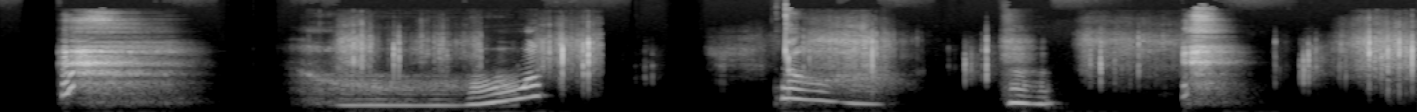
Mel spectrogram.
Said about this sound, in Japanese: 今度は水を圧迫する音を聞いてみましょう。それにうってつけなのがこれ。じゃーん！水風船よ。これをグニグニして何者にもとらわれない水の自由さ、強さを楽しんでね。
